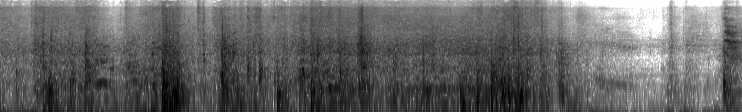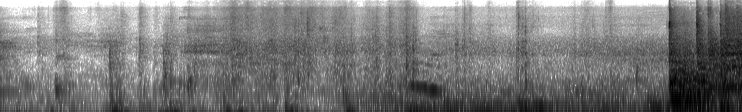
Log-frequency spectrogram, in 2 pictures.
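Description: Flattened cardboard, boxes and papers being shifted and dropped onto a pile: a busy rustle with many sharp knocks for about the first seven seconds. After that it goes quieter, with scattered knocks.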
